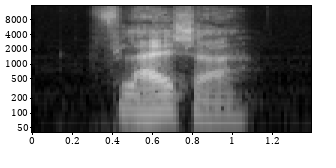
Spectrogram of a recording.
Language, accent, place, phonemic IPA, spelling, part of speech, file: German, Germany, Berlin, /ˈflaɪ̯ʃɐ/, Fleischer, noun / proper noun, De-Fleischer.ogg
- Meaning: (noun) butcher (male or of unspecified gender); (proper noun) a surname originating as an occupation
